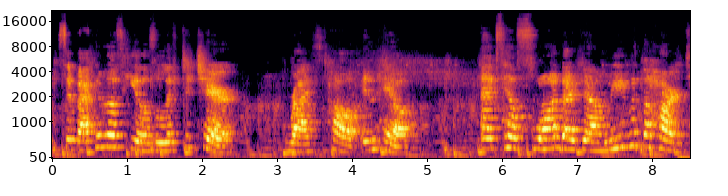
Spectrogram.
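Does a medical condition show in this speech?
No.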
